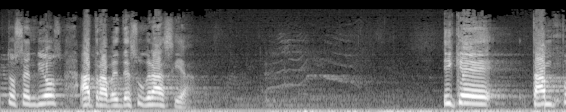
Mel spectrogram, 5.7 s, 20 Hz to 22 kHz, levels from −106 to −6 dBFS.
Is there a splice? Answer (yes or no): no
